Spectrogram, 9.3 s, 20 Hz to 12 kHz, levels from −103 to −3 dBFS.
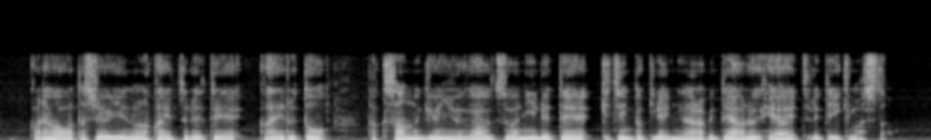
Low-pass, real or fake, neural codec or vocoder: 7.2 kHz; fake; codec, 16 kHz, 16 kbps, FunCodec, trained on LibriTTS, 50 frames a second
